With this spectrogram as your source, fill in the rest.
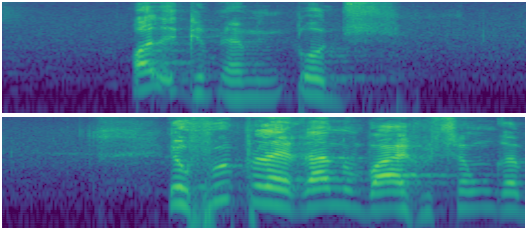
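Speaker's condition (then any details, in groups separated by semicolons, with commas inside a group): Cerebral palsy; no speech as child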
